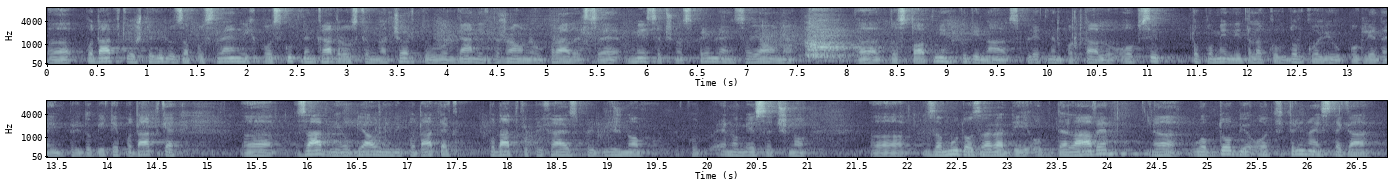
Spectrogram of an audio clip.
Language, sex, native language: Slovenian, male, Slovenian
